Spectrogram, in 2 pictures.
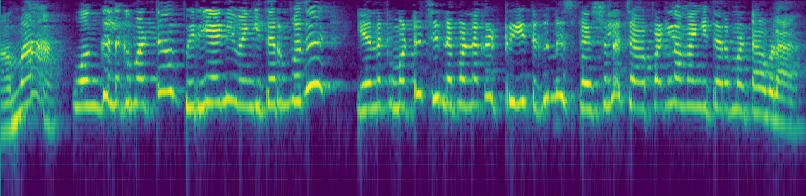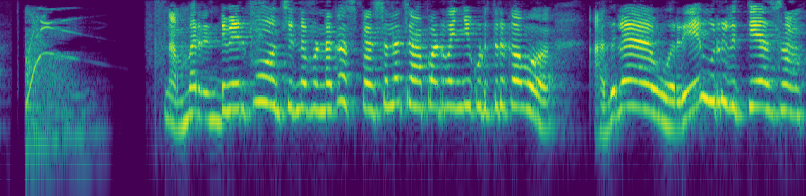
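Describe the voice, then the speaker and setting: A woman does a cartoonish character voice at an extremely high pitch. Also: moderate pace. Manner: teasing, chatty.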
